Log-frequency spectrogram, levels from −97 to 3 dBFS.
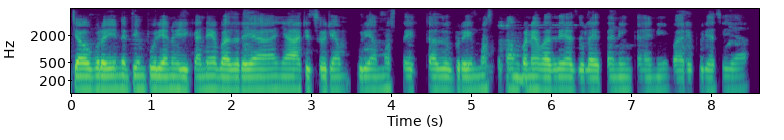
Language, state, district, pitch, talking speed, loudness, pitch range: Bhili, Maharashtra, Dhule, 120 Hz, 95 wpm, -25 LUFS, 120-125 Hz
